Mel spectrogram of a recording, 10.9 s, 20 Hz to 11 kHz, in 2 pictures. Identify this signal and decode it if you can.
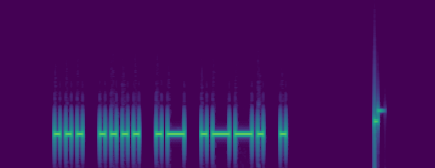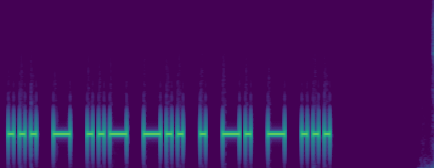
Morse code, heard as a keyed tone, about 17 wpm, 700 Hz. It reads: SHAPE STUDENTS
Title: Sets of 5 Words Encore - New Word Drill - 17wpm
